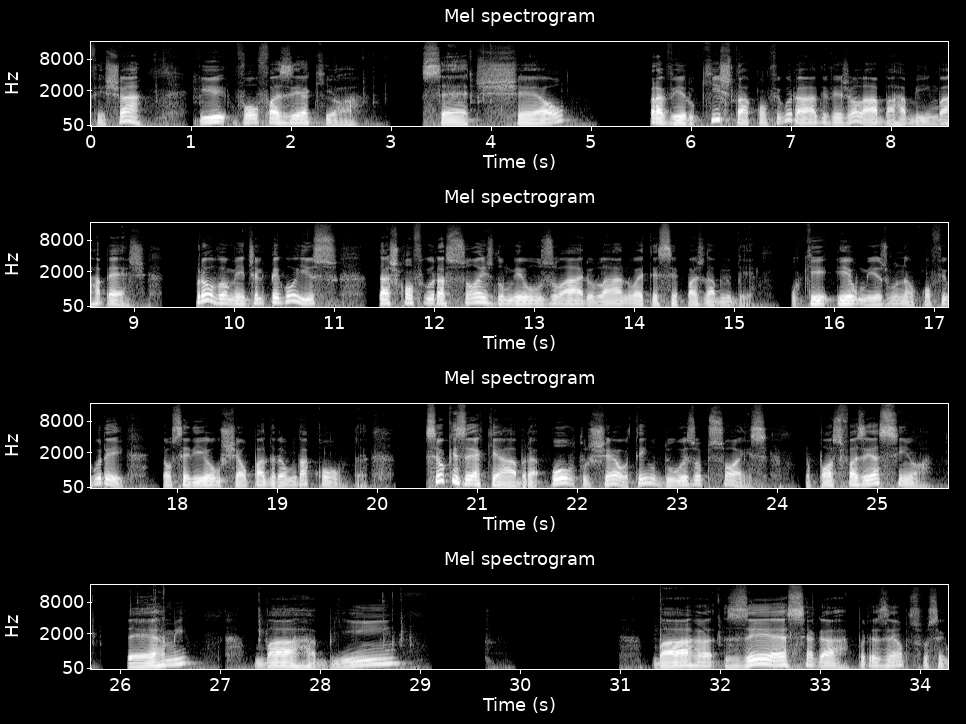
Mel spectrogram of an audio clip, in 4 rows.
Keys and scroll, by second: 0.7 typing, 2.4-3.6 typing, 3.9 Tab, 6.1 Return, 24.4 typing, 25.4-26.0 typing, 27.1 typing, 28.3-32.5 typing.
